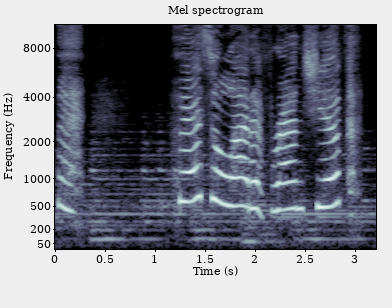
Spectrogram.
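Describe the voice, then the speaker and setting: A woman's voice: very high voice, fairly even intonation, drawn-out words, bright, forceful tone, soft background music, heavily acted. A woman voicing a small, childlike, skeptical fairy companion with a cute, questioning manner in an anime game. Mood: coy.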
